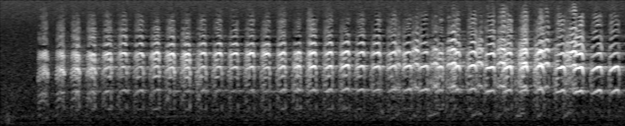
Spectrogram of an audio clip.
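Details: Bird of prey breaking into a sustained run of harsh, repeated notes after a brief quiet start, about three per second, getting somewhat louder and busier later.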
